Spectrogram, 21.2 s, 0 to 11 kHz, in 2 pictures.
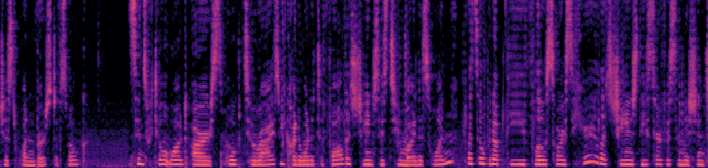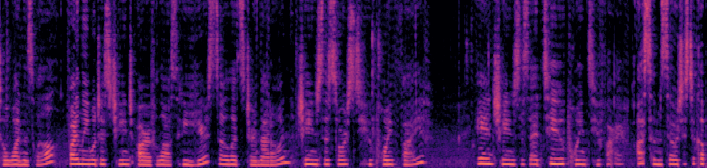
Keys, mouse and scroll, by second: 1.4-3.5 scroll down 6, 3.5-6.6 drag, 7.2-11.4 drag, 11.4-12.1 scroll down 5, 12.1 click, 12.6-14.9 scroll down 5, 14.9-19.9 drag, 21.1 shift+middle click.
